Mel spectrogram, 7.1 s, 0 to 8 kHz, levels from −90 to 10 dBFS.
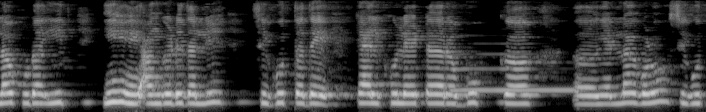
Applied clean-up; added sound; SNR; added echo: classical method WPE with log-MMSE.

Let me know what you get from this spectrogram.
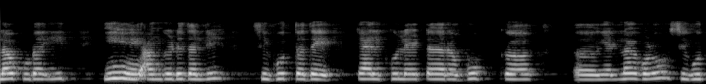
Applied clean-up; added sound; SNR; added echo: neural mask model DeepFilterNet 3.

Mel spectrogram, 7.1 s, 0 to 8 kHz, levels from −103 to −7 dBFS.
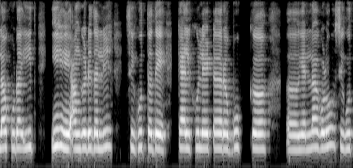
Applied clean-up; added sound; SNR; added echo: none; none; none; none.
